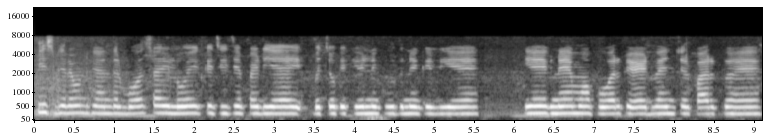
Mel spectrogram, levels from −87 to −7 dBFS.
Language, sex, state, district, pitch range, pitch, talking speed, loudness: Hindi, female, Rajasthan, Bikaner, 240-250 Hz, 245 Hz, 165 wpm, -13 LUFS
